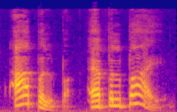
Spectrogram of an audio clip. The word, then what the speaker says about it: apple pie: So here the stress goes on the second one. According to the rule, apple should be stressed, but people don't say apple pie. People will say apple pie with stress on the second base.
